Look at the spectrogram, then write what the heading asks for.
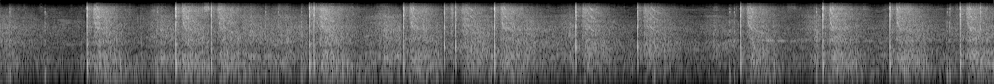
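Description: Aerial fireworks shells bursting in a rapid, irregular series of bangs, about two or three a second, with a continuous noise filling the gaps between them.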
